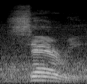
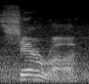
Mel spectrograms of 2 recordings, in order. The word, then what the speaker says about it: Sari: she has a daughter her daughter's name is sari not sarah but sari it's probably some sort of hebrew name that's how you say it in english or something don't know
